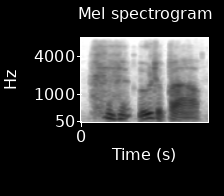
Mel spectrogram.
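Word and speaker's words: U-Tapao: Is it Utapo? Utapau. Utapao? Utapau. Okay, Utapao.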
